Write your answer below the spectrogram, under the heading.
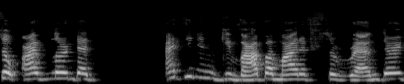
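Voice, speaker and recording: Someone with a non-native accent speaks against a quiet background. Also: woman. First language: not English. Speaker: entrepreneur. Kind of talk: podcast interview.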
